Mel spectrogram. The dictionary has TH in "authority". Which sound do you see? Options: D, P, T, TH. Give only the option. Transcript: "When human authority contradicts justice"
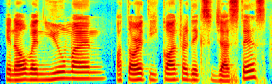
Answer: T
